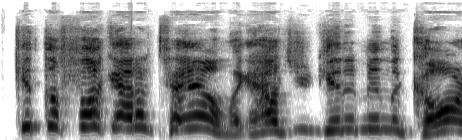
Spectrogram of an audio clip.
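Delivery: high-pitched mock incredulity; retold disbelief. Buddy hearing who the co-driver is, incredulous. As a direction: exclaim it in high, exaggerated astonishment.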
